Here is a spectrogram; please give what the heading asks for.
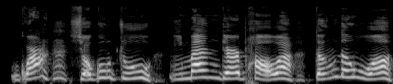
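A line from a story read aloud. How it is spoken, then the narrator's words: Muttering while running. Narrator (Chinese): 边跑边嘟囔着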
